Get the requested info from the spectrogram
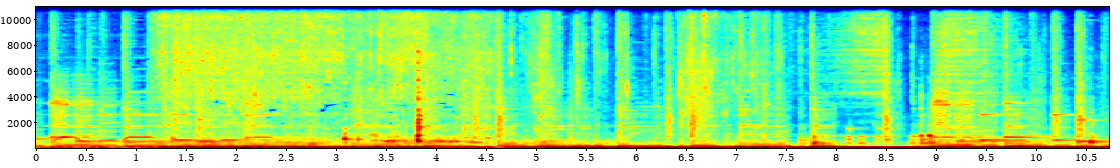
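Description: A pot of fresh green beans at a rolling boil, a steady bubbling hiss. Then come irregular splashes and rubbing as the boiled beans are rinsed and peeled by hand in a bowl of water.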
